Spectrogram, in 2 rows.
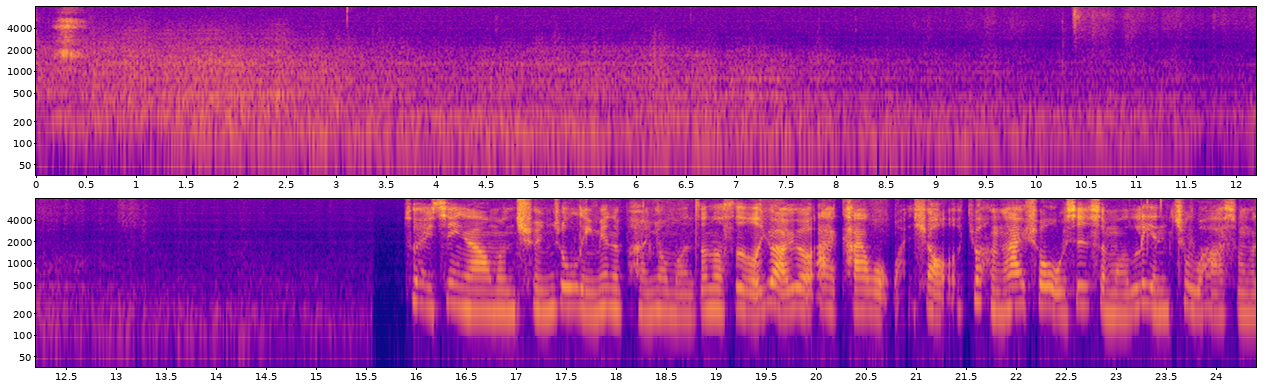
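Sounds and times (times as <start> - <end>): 
fighter jet flying overhead: 0.0 - 15.6
speech: 16.0 - 24.4.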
